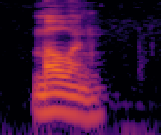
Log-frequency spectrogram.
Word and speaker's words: Moen: Moen. It's like an M-O-A-N.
